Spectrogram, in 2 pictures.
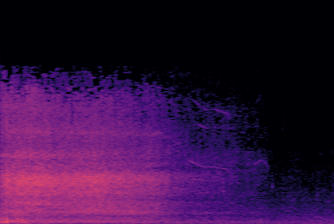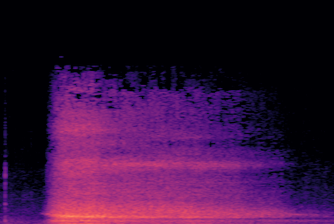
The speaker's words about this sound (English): I'll do one breath with you. Just kind of try and imitate what you can see with me. Take a massive breath in.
